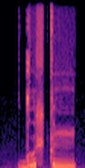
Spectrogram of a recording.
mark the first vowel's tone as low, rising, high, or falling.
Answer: rising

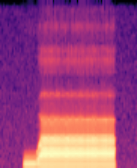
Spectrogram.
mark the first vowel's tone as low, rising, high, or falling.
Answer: high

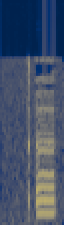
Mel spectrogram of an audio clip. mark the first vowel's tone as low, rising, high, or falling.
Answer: high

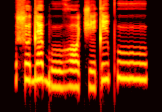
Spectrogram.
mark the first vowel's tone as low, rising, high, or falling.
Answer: high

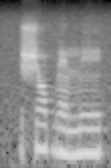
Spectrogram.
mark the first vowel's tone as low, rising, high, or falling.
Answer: high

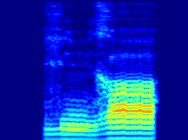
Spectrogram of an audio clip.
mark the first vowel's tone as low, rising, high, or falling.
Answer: low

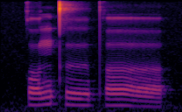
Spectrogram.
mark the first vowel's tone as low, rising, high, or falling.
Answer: rising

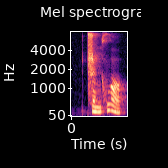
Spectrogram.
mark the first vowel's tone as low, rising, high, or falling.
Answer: low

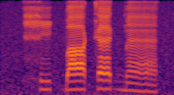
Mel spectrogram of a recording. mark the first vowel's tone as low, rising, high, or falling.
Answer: low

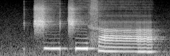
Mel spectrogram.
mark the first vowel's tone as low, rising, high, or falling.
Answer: high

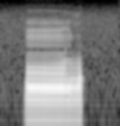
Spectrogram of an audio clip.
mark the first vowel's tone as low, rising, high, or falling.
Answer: high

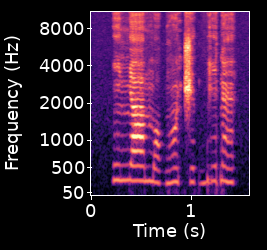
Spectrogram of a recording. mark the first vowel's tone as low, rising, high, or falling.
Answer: high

